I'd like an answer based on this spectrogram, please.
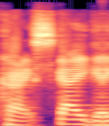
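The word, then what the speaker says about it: Karak Skygg: When I was doing our version of LAWhammer, for example, there's a hold in that Carrick Skug, or Carrick Skyga, as some prefer to pronounce it.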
